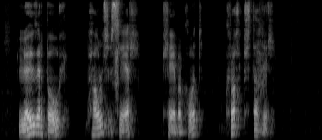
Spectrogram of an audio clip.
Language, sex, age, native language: Icelandic, male, 18-19, Icelandic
